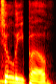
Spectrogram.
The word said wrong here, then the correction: Tupelo: How do you say that in Mississippi? – Tupelo, Mississippi.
